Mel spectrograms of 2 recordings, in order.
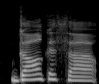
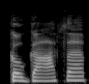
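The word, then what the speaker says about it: Golgotha: out by this thing gatha or I've heard it pronounced several different ways throughout my life gotha but gatha seems to be the way that people want to pronounce it now that is the location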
